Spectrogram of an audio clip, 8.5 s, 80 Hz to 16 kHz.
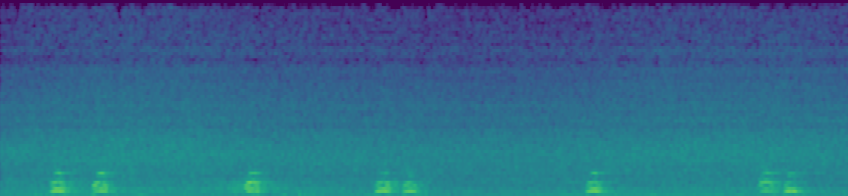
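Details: On August 2 at 6:58 pm, during a wind storm, a Pomeranian barks at the wind with sharp, high barks, often in quick pairs, over a steady rush of wind.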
